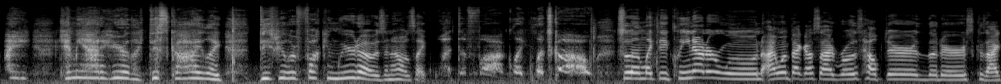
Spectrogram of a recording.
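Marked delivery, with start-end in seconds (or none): 0.0-3.8 high, fast, panicked pleading; imitating a scared friend begging to leave; crying, freaking out. Injured friend begging Heidi to get her out, panicked and high. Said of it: "crying, and she's like". 4.4-5.9 whisper. Retold or imitated. Shocked reply to friend's plea.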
